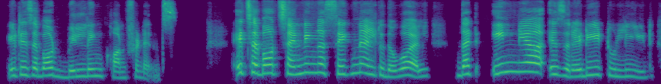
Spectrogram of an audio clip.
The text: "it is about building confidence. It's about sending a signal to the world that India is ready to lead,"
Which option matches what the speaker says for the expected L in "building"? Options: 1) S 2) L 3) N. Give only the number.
2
